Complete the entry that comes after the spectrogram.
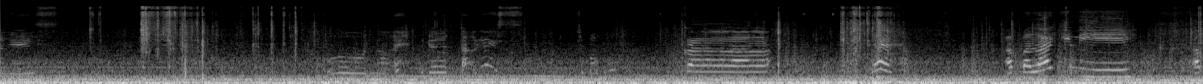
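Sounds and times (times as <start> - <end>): car interior rumble: 0.0 - 12.0
young girl speaking: 3.2 - 6.2, 6.8 - 7.8, 8.6 - 9.2, 10.0 - 12.0.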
